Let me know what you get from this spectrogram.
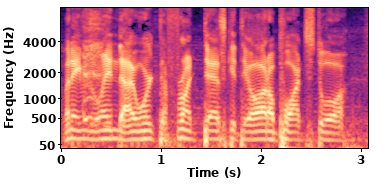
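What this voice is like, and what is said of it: Raspy smoker's character voice. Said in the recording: “Like I smoked every day for 5 years... I've been smoking every day since 85”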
